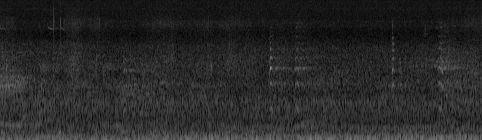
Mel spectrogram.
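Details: Mandarin ducks (Aix galericulata) chatter in Łazienki Królewskie park, Warsaw, seemingly sensing spring, giving a few short, reedy calls spaced several seconds apart over a steady low rumble of wind or distant traffic; finding: Mandarin duck.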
